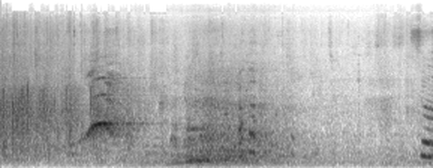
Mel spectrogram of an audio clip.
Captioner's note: laughter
